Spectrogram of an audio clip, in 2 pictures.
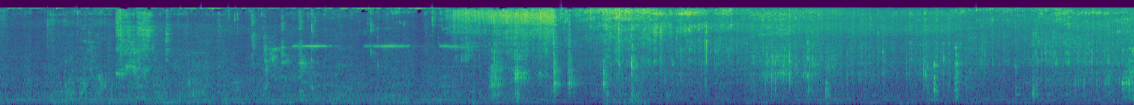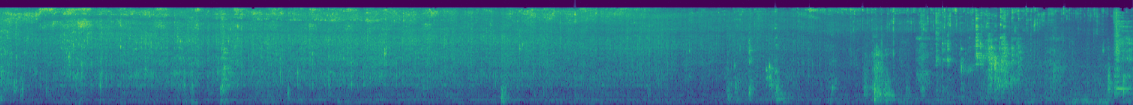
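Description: Artichoke pieces frying in hot oil in a nonstick pan, a steady sizzle that gets louder about seven seconds in, with the pan tossed and knocking lightly on the hob now and then.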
